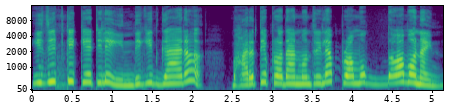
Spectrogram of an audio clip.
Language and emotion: Nepali, happy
